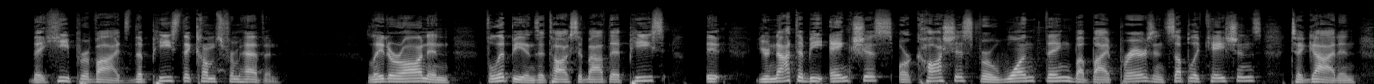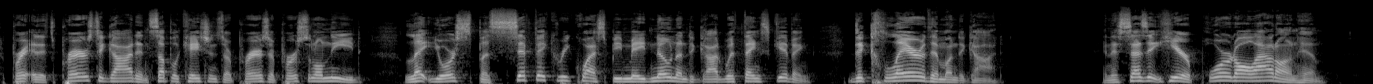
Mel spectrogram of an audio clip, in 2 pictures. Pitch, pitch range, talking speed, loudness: 135 Hz, 110-155 Hz, 165 wpm, -23 LUFS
